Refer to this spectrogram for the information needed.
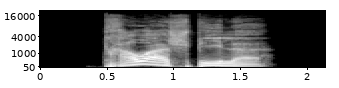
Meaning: nominative/accusative/genitive plural of Trauerspiel
- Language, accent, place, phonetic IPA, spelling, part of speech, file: German, Germany, Berlin, [ˈtʁaʊ̯ɐˌʃpiːlə], Trauerspiele, noun, De-Trauerspiele.ogg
